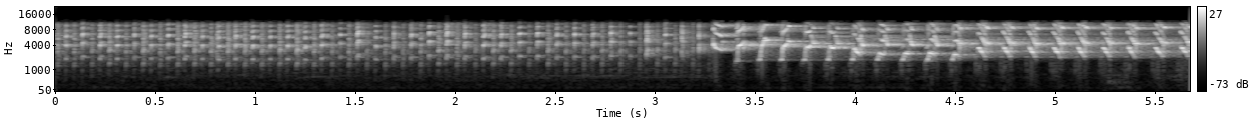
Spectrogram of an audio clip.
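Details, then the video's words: Lovebird ngekek: a blurred, rough high chatter at first, then sharper, clearly separated buzzy pulses in fast even rhythm during the last half. "LOVEBIRD FULL NGEKEK"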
